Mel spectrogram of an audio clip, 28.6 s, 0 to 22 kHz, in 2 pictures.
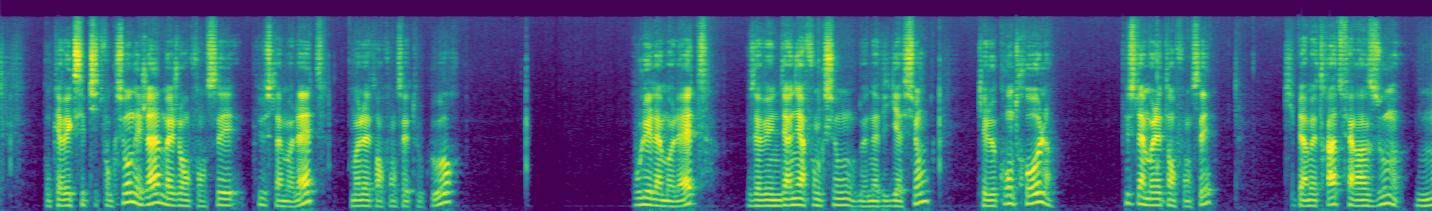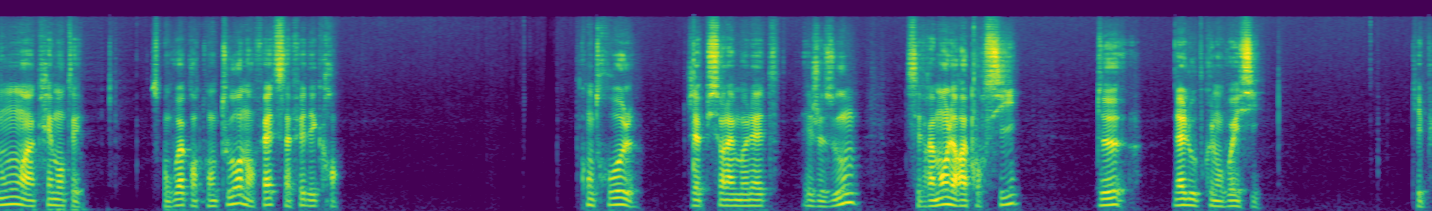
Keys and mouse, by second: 0.5-1.6 shift+middle drag, 2.0-3.3 shift+middle drag, 3.5-5.3 middle drag, 8.2-9.4 middle drag, 11.6-15.7 ctrl+middle drag, 21.4-24.1 ctrl+middle drag, 26.1-28.1 drag.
